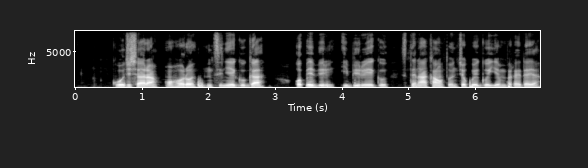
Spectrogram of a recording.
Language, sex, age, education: Igbo, male, 15-29, tertiary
